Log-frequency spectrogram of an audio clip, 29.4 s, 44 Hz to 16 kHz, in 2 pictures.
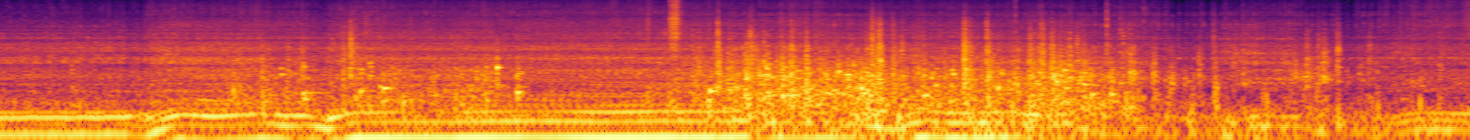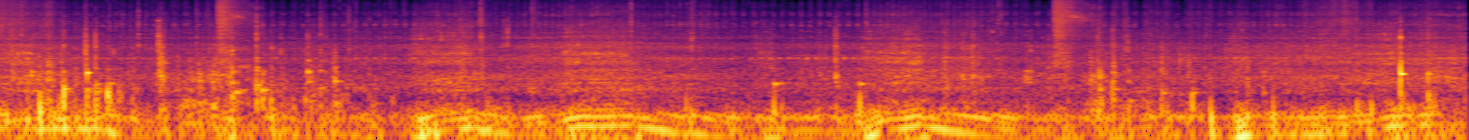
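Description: TAM 110 truck's diesel engine running under load while its load of firewood logs tumbles off the bed in a dense clatter of wooden knocks, heaviest around the middle of the first half. The clatter then stops and the engine runs on more quietly as the truck pulls away, with scattered knocks and two short hisses.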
